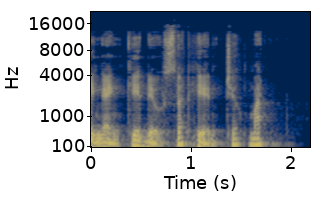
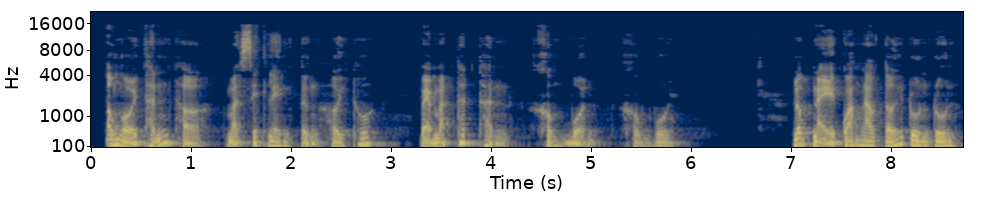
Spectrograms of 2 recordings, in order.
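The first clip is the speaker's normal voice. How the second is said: plain reading voice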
